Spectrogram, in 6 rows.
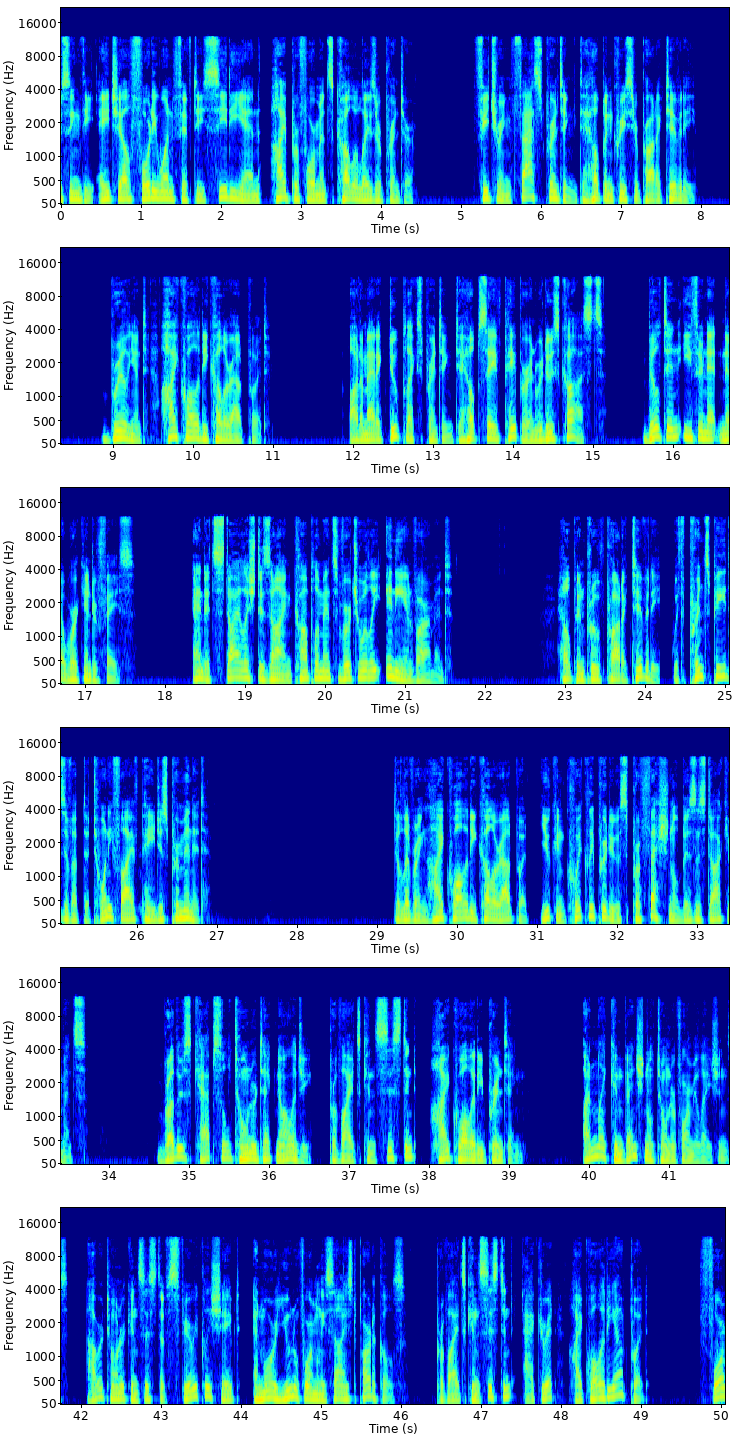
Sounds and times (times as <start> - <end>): Speech: 0.0 - 4.5, 5.2 - 8.0, 8.9 - 11.0, 11.9 - 17.6, 18.4 - 21.6, 22.9 - 27.0, 29.2 - 33.8, 34.6 - 39.3, 39.9 - 49.2, 49.8 - 50.0.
